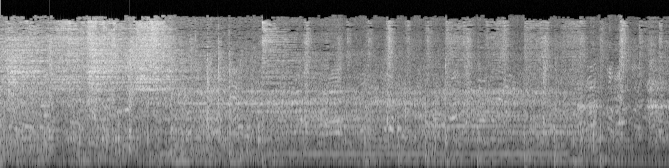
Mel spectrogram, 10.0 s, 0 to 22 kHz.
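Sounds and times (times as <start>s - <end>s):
drum kit hits: 0.0s - 10.0s
live rock band playing: 0.0s - 10.0s.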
